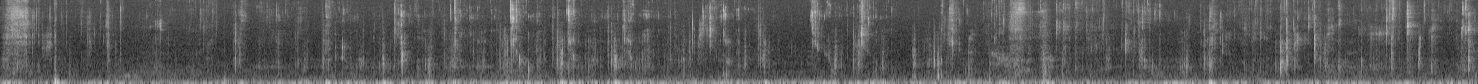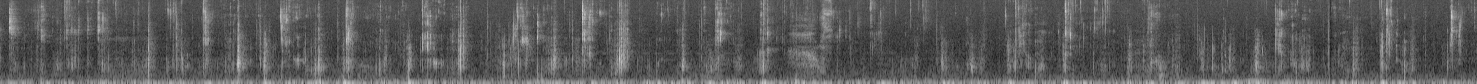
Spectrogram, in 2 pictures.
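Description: Close-miked eating: a person biting into a spicy chicken ghee roast drumstick and chewing mouthfuls of it with khichdi, eaten by hand. Many quick, irregular sharp clicks and wet mouth sounds follow one another without pause.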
